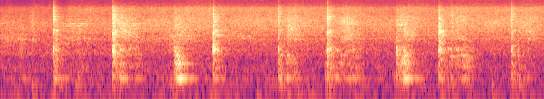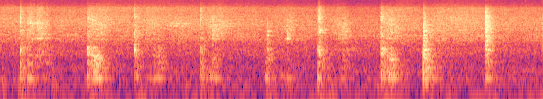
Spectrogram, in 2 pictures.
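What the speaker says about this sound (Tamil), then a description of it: "நல்லா வதக்கி விடணும்." A fish curry base is sautéed in a pan, the spoon scraping and stirring in steady, regular strokes over a soft continuous sizzle, close and clear.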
